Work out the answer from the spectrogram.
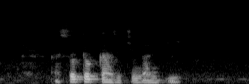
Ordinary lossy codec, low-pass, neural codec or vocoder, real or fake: Opus, 64 kbps; 7.2 kHz; none; real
